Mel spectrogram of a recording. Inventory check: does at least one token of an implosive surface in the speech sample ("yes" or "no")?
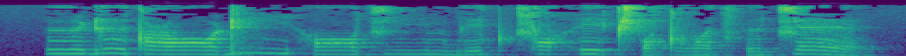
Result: no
